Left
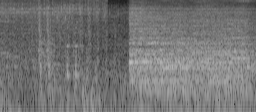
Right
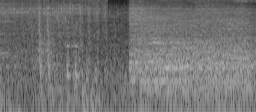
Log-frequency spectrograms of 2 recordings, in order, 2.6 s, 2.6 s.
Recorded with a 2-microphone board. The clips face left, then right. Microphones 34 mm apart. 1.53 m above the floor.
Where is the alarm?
10° left (ahead or behind), 1.9 m.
